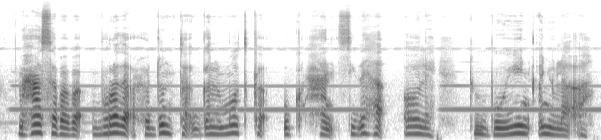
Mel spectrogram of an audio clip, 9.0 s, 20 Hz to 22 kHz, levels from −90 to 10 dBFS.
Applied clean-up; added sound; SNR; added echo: none; Wind instrument, woodwind instrument; 18 dB; none.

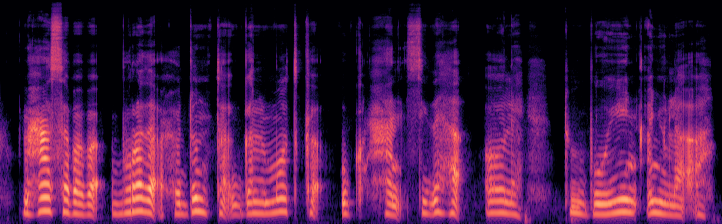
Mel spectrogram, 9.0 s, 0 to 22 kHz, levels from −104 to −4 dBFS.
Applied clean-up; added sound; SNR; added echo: neural mask model Resemble Enhance denoiser.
